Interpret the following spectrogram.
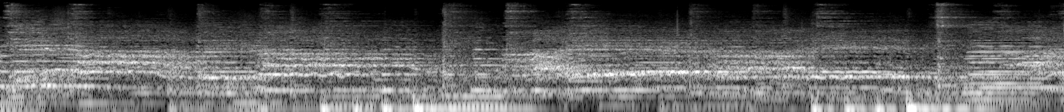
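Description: Devotional kirtan: a group of voices singing a chant together over sustained low notes, with sharp percussion strikes keeping the rhythm.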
